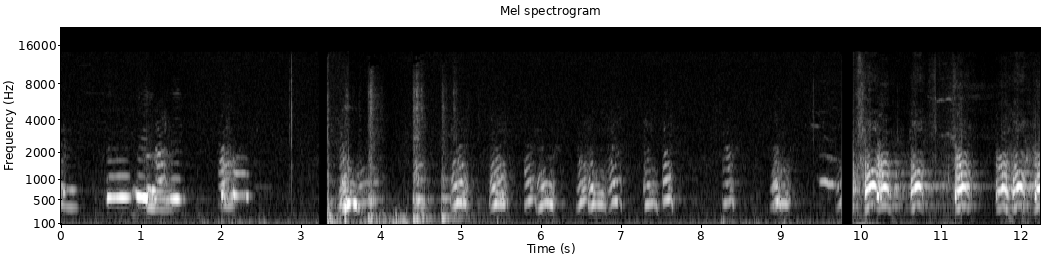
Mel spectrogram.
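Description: Hunting hounds baying, a steady series of drawn-out, bending bawls; after an abrupt break near the end several hounds bay together, overlapping, at the base of a tree: barking treed, the sign that the cougar is up the tree.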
